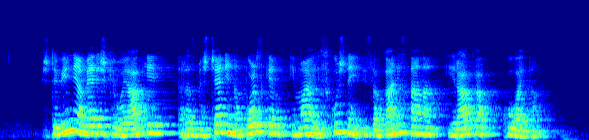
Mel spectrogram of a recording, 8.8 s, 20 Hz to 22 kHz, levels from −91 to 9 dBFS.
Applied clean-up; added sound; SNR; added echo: none; none; none; reverberation time 1.0 s.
